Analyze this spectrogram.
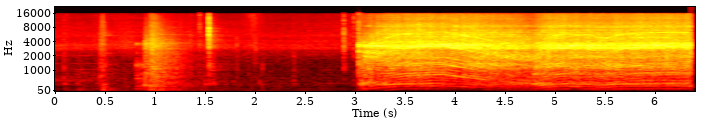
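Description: Countertop blender switched on about three seconds in, its motor running at high speed with the pitch dipping and recovering as the blades chop whole tomatoes and hot peppers into a sauce. Before that, a few hard plastic knocks as the jar is set onto the base.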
